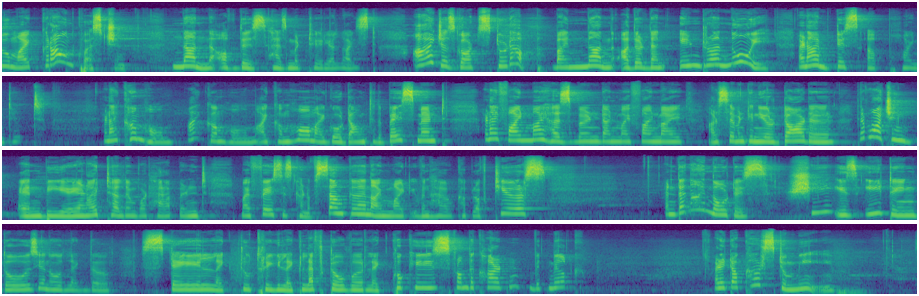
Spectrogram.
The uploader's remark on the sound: Where we feature select stories from our monthly open mic storytelling events in York, Pennsylvania. Ten storytellers shared their stories with our audience at Archetype Pizza in downtown York.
